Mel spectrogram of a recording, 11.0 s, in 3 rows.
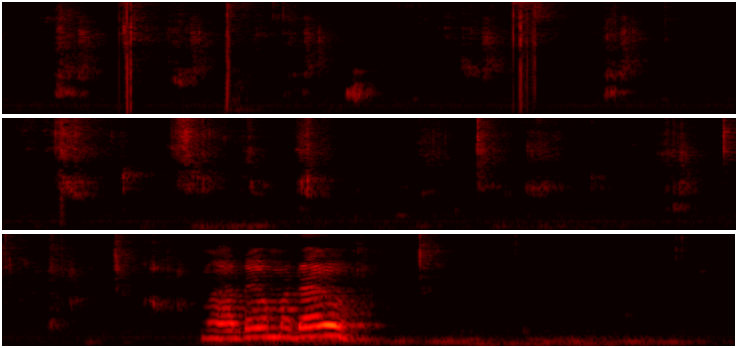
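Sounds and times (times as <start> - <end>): crunchy chewing of raw herbs: 0.0 - 8.4.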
